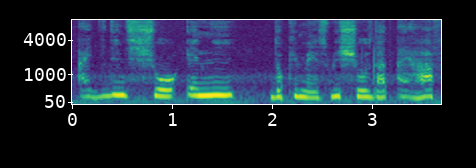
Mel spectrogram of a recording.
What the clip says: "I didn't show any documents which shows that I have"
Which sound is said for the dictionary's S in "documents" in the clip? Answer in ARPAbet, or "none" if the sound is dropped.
S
